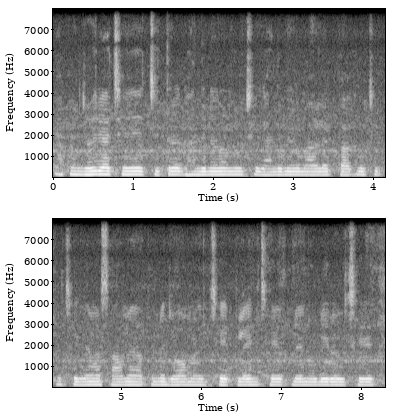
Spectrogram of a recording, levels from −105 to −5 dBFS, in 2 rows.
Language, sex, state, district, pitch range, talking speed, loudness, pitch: Gujarati, male, Gujarat, Gandhinagar, 135-145 Hz, 195 wpm, -15 LUFS, 140 Hz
